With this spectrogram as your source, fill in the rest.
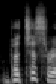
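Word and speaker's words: pâtisserie: How do you say it? Pissery. petisser petissery. It rhymes with rotisserie.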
